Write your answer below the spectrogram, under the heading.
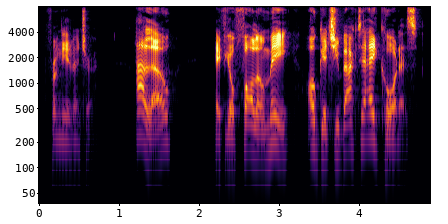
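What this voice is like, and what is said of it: Exaggerated British accent, verging on Australian. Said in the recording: “greet you in character as a British man ... As you can hear by my accent, which was fading slightly toward the end, this gentleman is so British that he is verging dangerously on Australian when it comes to his speech patterns”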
